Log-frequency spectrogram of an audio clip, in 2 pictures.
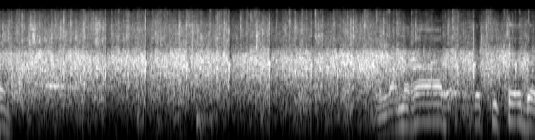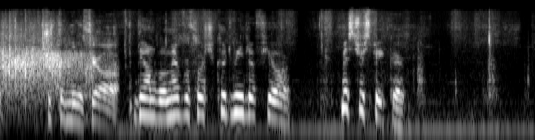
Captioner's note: applause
